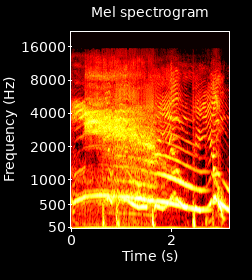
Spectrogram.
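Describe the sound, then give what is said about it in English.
A voice imitates a TIE fighter with a continuous, loud screeching roar lasting about three seconds. A steady, slightly falling whine runs over a hissing rush, broken by a few sharp clicks. “Yeah, do the TIE fighter.”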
